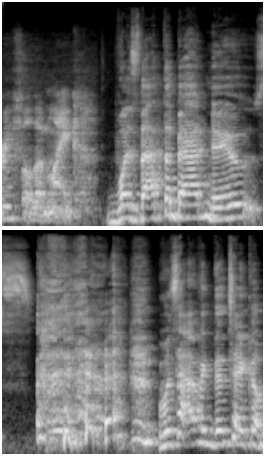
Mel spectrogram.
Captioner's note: laughing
